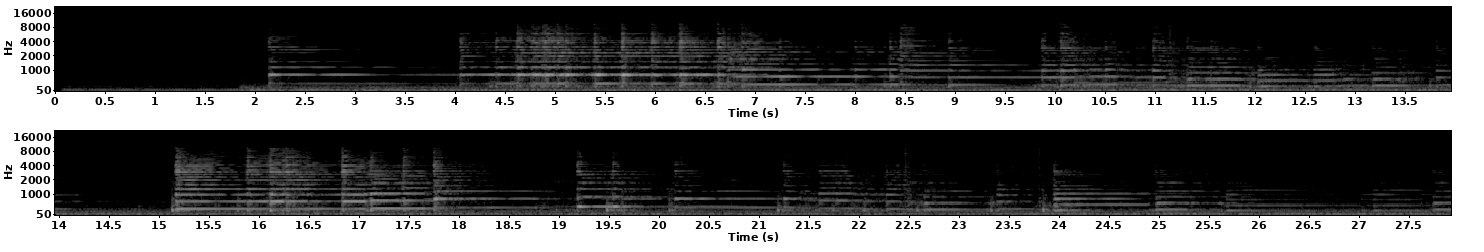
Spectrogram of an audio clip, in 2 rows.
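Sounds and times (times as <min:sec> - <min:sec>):
guitmaur medieval instrument playing: 0:01.9 - 0:27.9.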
